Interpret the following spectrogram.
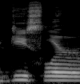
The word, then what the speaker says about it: Giesler: It comes from my last name, Giesler, which is pronounced obviously Giesler, which gets shortened to geese, and then always to every single year, no matter what.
